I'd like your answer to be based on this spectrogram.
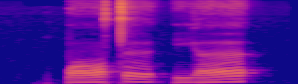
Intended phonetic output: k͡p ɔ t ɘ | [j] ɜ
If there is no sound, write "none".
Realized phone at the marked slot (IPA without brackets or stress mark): j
